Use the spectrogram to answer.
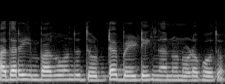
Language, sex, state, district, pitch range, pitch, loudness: Kannada, female, Karnataka, Bellary, 195-215 Hz, 205 Hz, -15 LUFS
